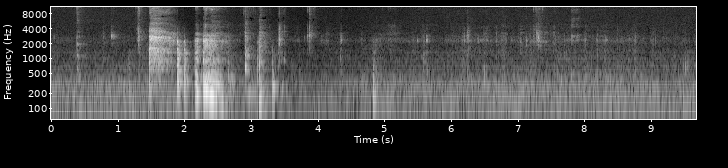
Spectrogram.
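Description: Close-miked chewing and mouth noises of a person eating breaded chicken nuggets, with two louder short mouth sounds about one and a half and two and a quarter seconds in, then softer scattered clicks of chewing.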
